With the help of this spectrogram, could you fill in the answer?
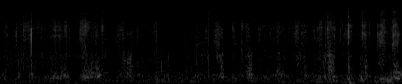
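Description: Long red nails scratch and rub quickly over the ribbed knit fabric of black stretchy leggings being worn, which have a ribbed elastic waistband. The result is a quiet, continuous, bright scratching and rasping texture with fast, irregular strokes and little low end.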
